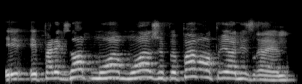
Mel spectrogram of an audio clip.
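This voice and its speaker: A woman's voice: high voice, expressive, moderate pace. A woman chatting casually in a group, talkative and repeating her phrases. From Mauritius. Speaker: participant. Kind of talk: casual chat. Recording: dull lo-fi recording.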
